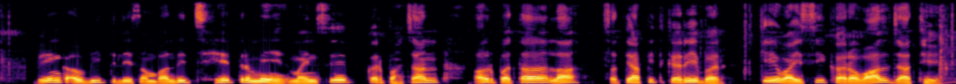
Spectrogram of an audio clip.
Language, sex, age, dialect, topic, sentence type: Chhattisgarhi, male, 51-55, Northern/Bhandar, banking, statement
